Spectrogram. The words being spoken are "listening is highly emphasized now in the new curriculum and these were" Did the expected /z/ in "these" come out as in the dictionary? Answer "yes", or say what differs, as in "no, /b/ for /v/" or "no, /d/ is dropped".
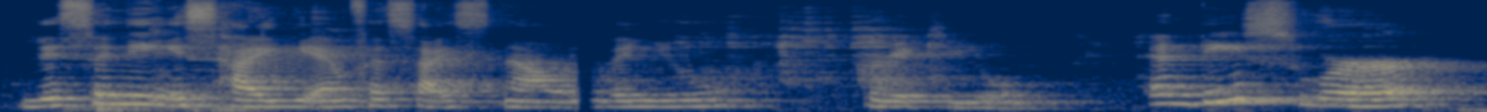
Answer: no, /s/ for /z/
